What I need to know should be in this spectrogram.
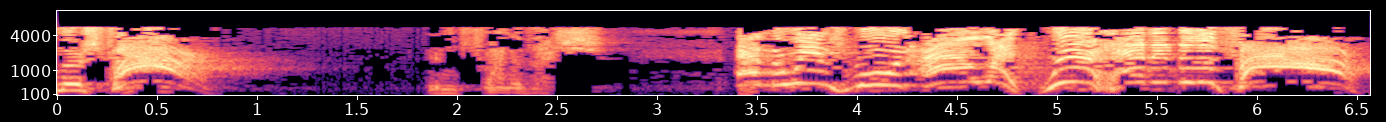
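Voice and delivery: high, loud warning cry; urgent shout. Acted. Scout shouting a fire warning to the captain. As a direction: yell the alarm to the captain.

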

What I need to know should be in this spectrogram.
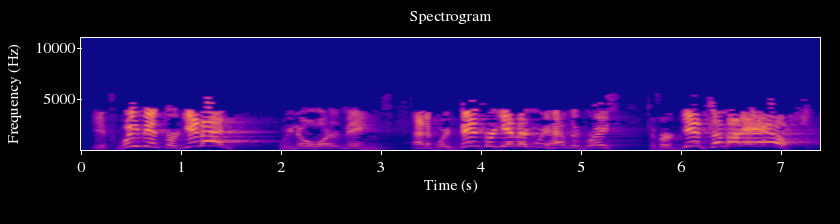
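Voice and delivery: sudden loud, high preaching burst; full force preaching. Acted. Preacher urges the church to forgive, shouting. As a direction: break out in fervent shouting.

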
